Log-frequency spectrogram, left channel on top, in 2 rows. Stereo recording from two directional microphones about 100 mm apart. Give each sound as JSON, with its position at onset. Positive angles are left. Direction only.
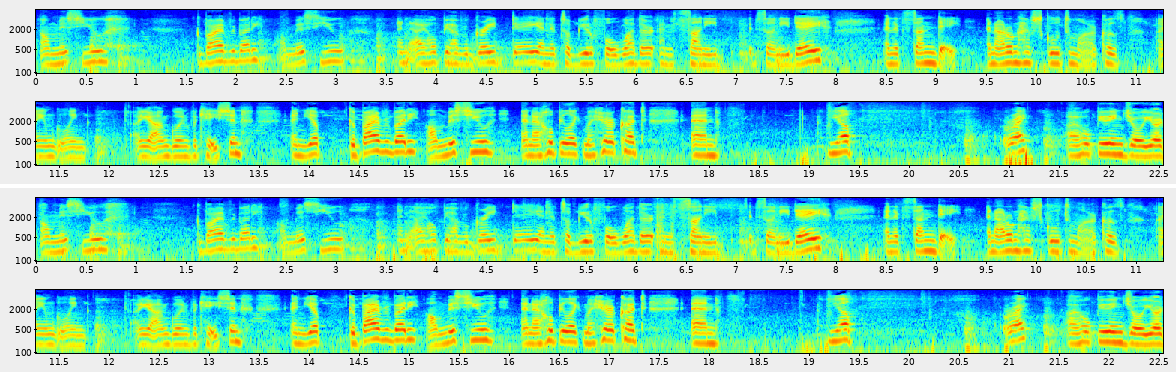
{"t": 0.0, "sound": "speech", "side_deg": 25}
{"t": 1.6, "sound": "speech", "side_deg": 35}
{"t": 2.1, "sound": "speech", "side_deg": 25}
{"t": 5.4, "sound": "speech", "side_deg": -5}
{"t": 5.7, "sound": "a woman's voice", "side_deg": 10}
{"t": 6.5, "sound": "speech", "side_deg": -5}
{"t": 7.1, "sound": "speech", "side_deg": 10}
{"t": 12.3, "sound": "speech", "side_deg": 50}
{"t": 13.7, "sound": "a woman's voice", "side_deg": 15}
{"t": 16.3, "sound": "a woman's voice", "side_deg": 10}
{"t": 19.2, "sound": "a woman's voice", "side_deg": 10}
{"t": 21.0, "sound": "a woman's voice", "side_deg": 20}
